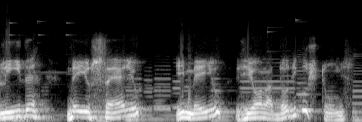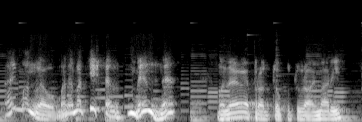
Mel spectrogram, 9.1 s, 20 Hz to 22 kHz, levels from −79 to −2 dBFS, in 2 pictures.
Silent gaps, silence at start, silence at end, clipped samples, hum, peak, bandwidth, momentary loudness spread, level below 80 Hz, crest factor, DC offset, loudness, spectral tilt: none; 0 s; 0.05 s; under 0.1%; none; 0 dBFS; 7 kHz; 10 LU; -34 dBFS; 14 dB; under 0.1%; -14 LUFS; -8.5 dB/octave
